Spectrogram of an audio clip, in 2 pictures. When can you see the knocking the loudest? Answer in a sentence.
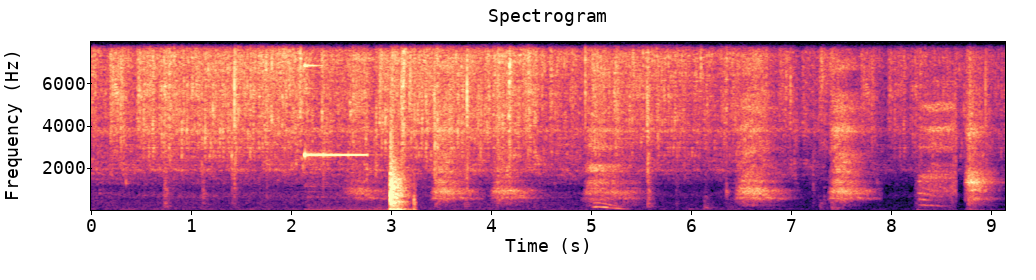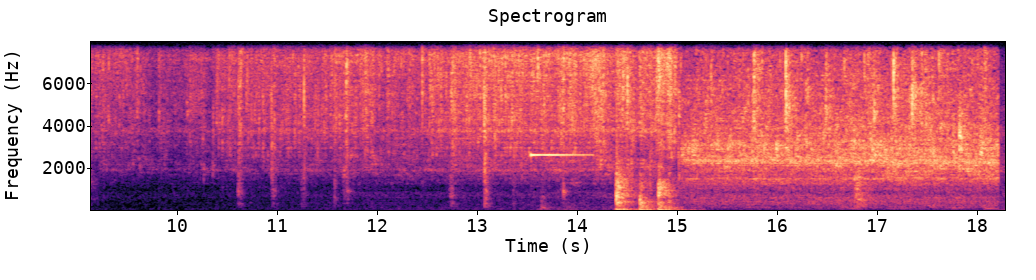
The loudest moment of the knocking is at 3 seconds.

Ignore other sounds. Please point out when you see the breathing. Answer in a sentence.
You can hear the breathing from 2.5 to 9.1 s.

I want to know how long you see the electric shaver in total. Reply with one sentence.
The electric shaver can't be heard in this clip.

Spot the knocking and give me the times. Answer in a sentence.
The knocking can be heard from 2.1 to 3.2 s and from 13.5 to 15.2 s.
